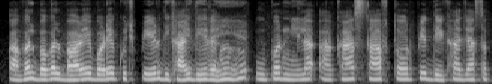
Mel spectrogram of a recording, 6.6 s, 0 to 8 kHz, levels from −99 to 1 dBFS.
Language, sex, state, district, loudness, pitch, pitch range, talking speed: Hindi, male, Bihar, Saran, -25 LUFS, 190 Hz, 180-195 Hz, 165 wpm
